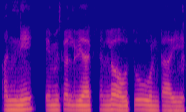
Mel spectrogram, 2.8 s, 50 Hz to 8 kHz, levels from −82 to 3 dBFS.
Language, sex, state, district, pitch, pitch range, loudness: Telugu, male, Andhra Pradesh, Anantapur, 125 Hz, 120-125 Hz, -33 LUFS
